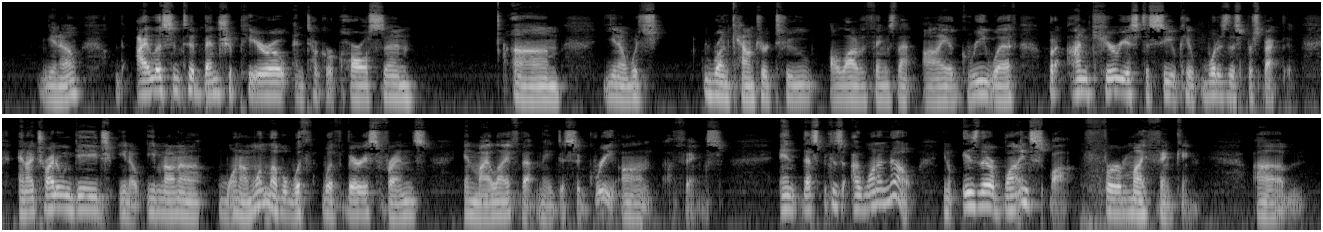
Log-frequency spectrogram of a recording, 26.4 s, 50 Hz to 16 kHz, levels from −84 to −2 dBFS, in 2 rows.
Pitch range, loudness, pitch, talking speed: 110-140 Hz, -29 LUFS, 115 Hz, 175 wpm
